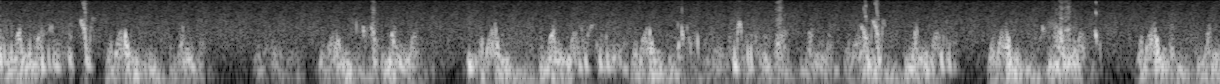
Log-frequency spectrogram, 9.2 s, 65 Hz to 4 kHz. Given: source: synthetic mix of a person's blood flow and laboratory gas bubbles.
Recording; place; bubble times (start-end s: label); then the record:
Doppler ultrasound of blood flow; precordium
0.00-0.13 s: bubbles
0.18-0.56 s: bubbles
0.59-0.73 s: bubbles
2.65-2.85 s: bubbles
3.48-3.62 s: bubbles
4.31-4.71 s: bubbles
5.05-5.28 s: bubbles
5.46-5.92 s: bubbles
6.43-6.66 s: bubbles
7.00-7.20 s: bubbles
7.79-8.09 s: bubbles
8.18-8.26 s: bubbles
8.76-8.82 s: bubbles
From the record:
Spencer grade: 3 (all of the cardiac periods contain showers or single bubble signals, but not dominating or overriding the cardiac motion signals); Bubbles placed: only in the low amplitude regions of the cardiac cycle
